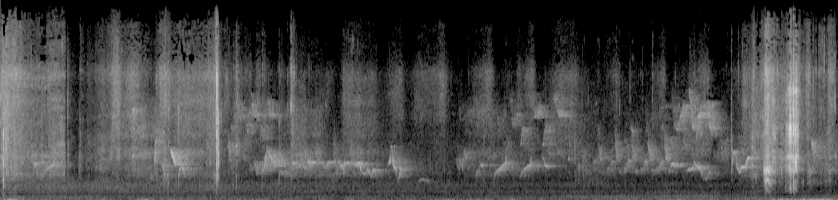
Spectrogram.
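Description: Small birds chirping in short, repeated calls over a low, uneven rumble, with a few sharp clicks. A louder burst of rumbling and knocks comes near the end.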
